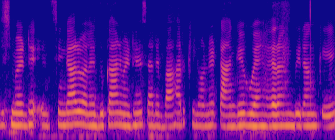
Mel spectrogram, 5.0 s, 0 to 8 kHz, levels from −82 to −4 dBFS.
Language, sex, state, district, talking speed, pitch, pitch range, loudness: Hindi, female, Uttar Pradesh, Varanasi, 190 wpm, 215 Hz, 210-225 Hz, -33 LUFS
